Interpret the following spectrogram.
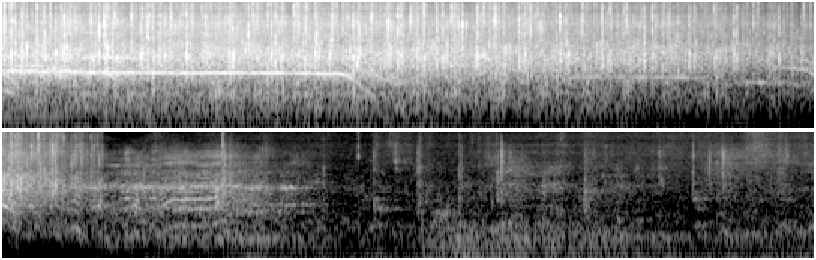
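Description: Audience applauding at the end of a song, with the song's final held note sounding over the clapping for the first couple of seconds. The applause dies away over about six seconds, leaving quiet hall sound.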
